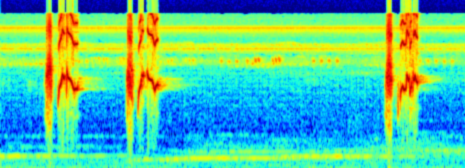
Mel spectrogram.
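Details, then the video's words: Wild-bird trapping lure of a sooty-headed bulbul; sharp, piercing chirp clusters of two to three notes, two close together then a longer gap, with a faint steady hum behind. "Suara pikat burung kutilang gacor"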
